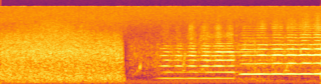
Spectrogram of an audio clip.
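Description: Waterfall rushing, cut off abruptly about one and a half seconds in. About half a second later, slow background music of long held notes begins.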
